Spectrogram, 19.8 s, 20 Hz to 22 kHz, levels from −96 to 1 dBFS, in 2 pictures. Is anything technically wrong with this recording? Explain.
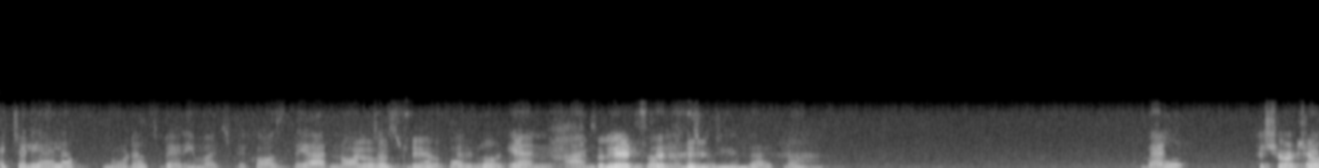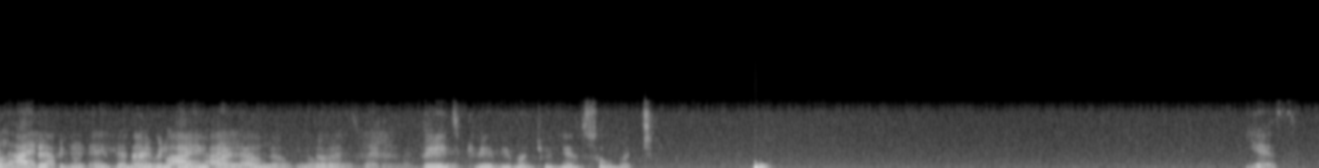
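No, nothing in this speech recording stood out as a technical problem on listening.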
